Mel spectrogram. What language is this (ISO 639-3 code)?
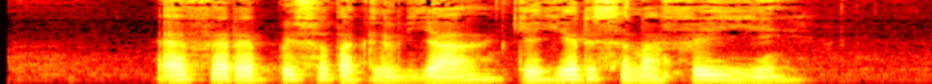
ell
